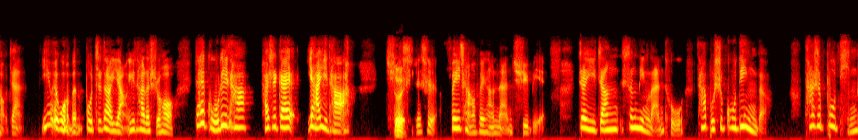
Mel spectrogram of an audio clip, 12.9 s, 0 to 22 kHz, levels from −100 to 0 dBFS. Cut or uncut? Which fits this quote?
cut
